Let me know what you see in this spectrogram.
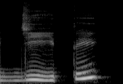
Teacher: у слові діти дь перший звук позначає М'який приголосний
